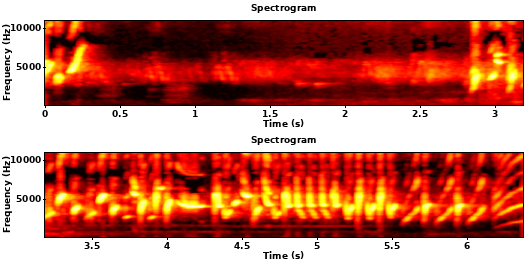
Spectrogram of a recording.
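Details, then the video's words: A sharp European goldfinch note, a quiet spell of over two seconds, then a sustained Tiwawati song phrase of rapid high twittering, trills and upward flicks running to the end. "اعظم تغريد الحسون طيواواطي"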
